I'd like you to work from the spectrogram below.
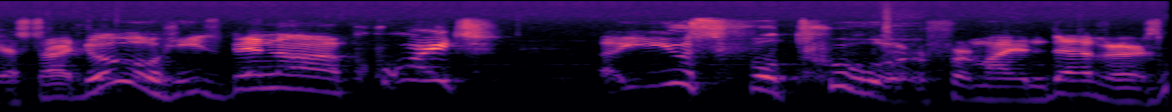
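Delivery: furious, angry put-on orc voice. Playing an orc, answering the one who came for his friend Mundo; angry orc voice. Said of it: "I'm a very angry orc".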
